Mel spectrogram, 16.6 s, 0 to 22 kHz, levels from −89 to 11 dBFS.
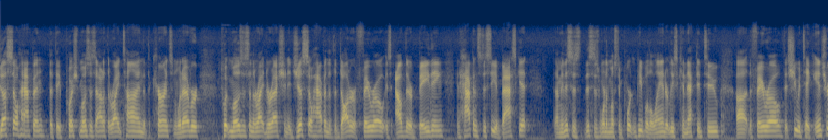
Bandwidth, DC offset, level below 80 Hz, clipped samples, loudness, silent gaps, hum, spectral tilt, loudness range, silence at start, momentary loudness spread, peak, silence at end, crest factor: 10.5 kHz; under 0.1%; -54 dBFS; under 0.1%; -18 LUFS; none; none; -4.5 dB/octave; 3 LU; 0 s; 7 LU; 0 dBFS; 0 s; 18 dB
